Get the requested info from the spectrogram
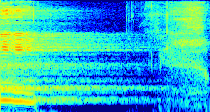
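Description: Unaccompanied male voice singing an Islamic devotional chant (inshad) ends a phrase on a note that slides down and fades out within half a second. A quiet pause follows, and near the end comes an audible breath in before the next phrase.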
